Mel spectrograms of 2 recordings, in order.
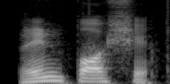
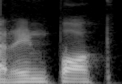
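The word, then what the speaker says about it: Rinpoche: गुरु पद्म संभव जी, जिनको हम गुरु रिनपोशे या रिनपॉक ऐसे दो जगह से प्रोनाउंसिएट किया जाता है, इनके नाम से जानते हैं।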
